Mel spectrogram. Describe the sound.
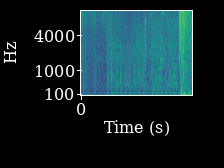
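Rapid gunfire in a first-person shooter video game, heard as a fast run of sharp, repeated shots followed by a sudden louder burst at the end.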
